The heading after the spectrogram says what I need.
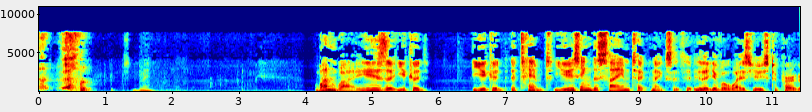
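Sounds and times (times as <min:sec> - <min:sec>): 
person coughing: 0:00.0 - 0:00.9
speech: 0:00.6 - 0:01.8, 0:04.2 - 0:05.9, 0:06.5 - 0:11.4.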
